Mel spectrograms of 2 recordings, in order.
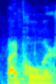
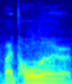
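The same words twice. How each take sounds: First: Said in the usual way. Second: "bipolar" in a Boston accent, ending "bipola" with no r; Boston accent slip, "bipolar" with the final r dropped. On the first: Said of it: "sorry, my Boston accent came out". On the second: Real, not acted. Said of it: "my Boston accent came out".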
